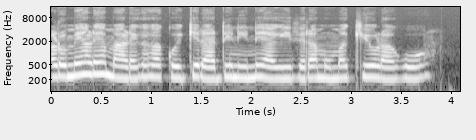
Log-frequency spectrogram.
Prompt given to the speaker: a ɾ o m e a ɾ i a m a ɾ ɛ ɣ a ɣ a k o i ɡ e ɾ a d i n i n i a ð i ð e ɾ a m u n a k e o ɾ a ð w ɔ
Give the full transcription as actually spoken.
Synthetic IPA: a ɾ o m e a ɾ e a m a ɾ ɛ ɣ a ɣ a k o i ɡ e ɾ a d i n i n e a ɣ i ð e ɾ a m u m a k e o ɾ a ɣ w ɔ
